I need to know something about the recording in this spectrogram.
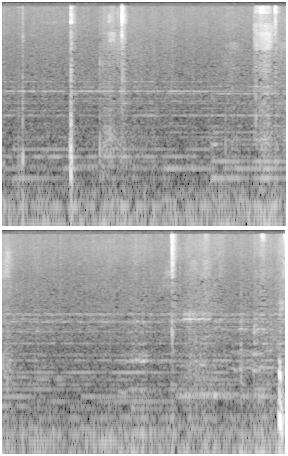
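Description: Scissors snip quietly through a soft pad.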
